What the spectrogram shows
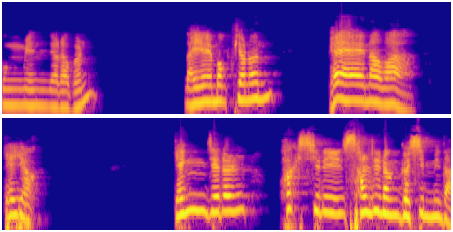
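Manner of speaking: put-on booming, very loud speech in thick Gyeongsang accent. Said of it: "대단한 경상도 어, 발음, 본토의 발음이었죠".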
